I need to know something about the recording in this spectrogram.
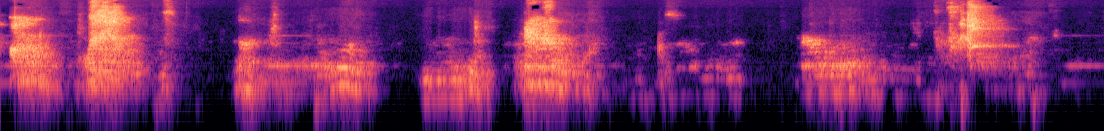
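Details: Seven-week-old Cavalier King Charles Spaniel puppies from Daisy's litter, in an indoor home puppy pen: a string of short, harsh yips and squeals in uneven bursts, some shrill and high, with brief gaps of silence between them.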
